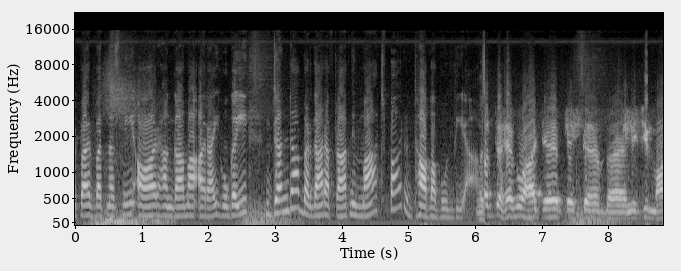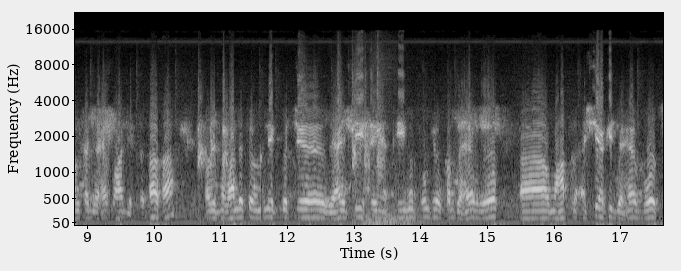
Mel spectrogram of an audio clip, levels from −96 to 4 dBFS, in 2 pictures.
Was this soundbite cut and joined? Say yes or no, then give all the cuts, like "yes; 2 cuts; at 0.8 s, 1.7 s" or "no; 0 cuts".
no; 0 cuts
